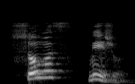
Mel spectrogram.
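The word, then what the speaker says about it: psoas major: so what's measure always remember that the b is silent so was measure next to it and the fourth muscle is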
